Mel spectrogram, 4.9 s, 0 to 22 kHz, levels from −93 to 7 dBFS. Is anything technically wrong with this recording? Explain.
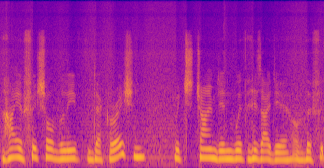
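Yes, there are two problems, and both run the whole length of the clip.

The first is mains buzz, present from start to finish. It's a steady, raspy buzz sitting roughly 25 dB under the speech. It's built on 60 Hz, with harmonics stacking up into the kilohertz range. That gritty edge comes from sharp spikes getting into the signal twice per mains cycle, the sort of thing a dimmer, a rectifier or a missing shield lets through.

The second is gain pumping, also throughout. The level moves by around 10 dB, so loud and quiet parts end up squeezed together and the speech sounds squashed. The likely cause is gain cranked far too high at the mic, with a fast limiter or compressor clamping down on every peak. The room noise sits about 30 dB below the speech and is simply part of the recording.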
